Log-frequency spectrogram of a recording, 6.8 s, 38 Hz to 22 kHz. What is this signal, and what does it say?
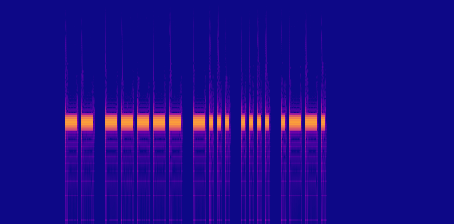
Morse code, heard as a keyed tone, about 19 wpm, 700 Hz. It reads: M0BHP
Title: DXCC-100 Call Signs - 5 Characters - Repeated 3x - 20wpm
